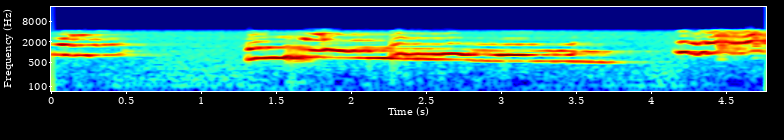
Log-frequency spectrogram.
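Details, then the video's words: Pet pug singing in a wavering howl: clear tonal notes that slide downward and break into new pitches, three long phrases with a rising yelp at the end, no other sounds. "Gucci the Pug singing"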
